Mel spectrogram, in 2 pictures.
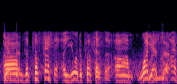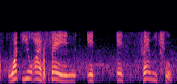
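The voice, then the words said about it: Virgin Islands Caribbean accent. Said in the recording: “I'm from the Virgin Islands, so forgive my accent a little bit.”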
